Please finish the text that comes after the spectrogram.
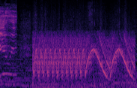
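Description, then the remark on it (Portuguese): A loud electronic siren signal runs through a rapid warbling pulse and then two sweeping rising-and-falling wails, lasting about two seconds with no one talking over it. “É, só pra deixar a galera avisando aí, vai ter outro sinal de sirene agora, vai ter um.”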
